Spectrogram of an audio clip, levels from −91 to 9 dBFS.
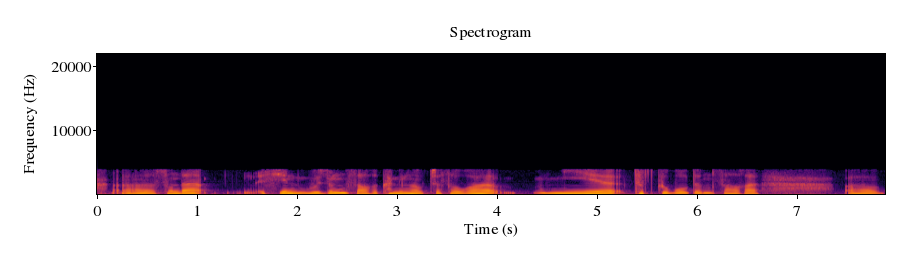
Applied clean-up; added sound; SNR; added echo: none; none; none; none.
